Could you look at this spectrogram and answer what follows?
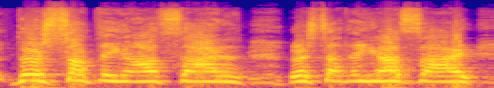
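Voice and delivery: loud, panicked repetition; mock terror at something outside; frantic. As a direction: yell it like a terrified passenger. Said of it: "he was like".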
